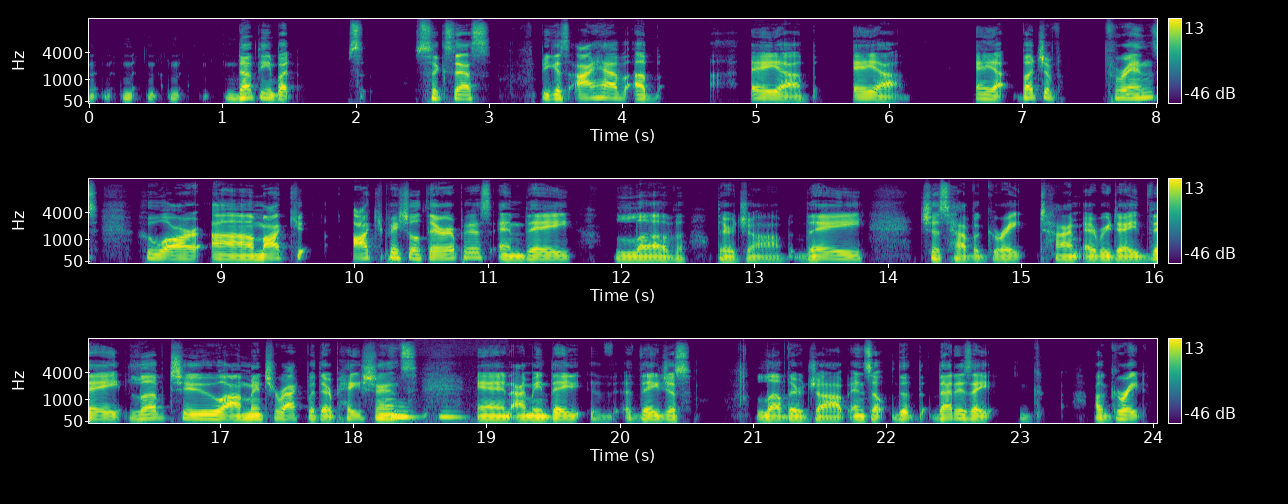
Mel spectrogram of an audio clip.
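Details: Adult male who has stuttered since childhood, reporting sound repetitions, blocks with closed eyes and stopped breathing, and heavy breathing on attempted words; stuttering.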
